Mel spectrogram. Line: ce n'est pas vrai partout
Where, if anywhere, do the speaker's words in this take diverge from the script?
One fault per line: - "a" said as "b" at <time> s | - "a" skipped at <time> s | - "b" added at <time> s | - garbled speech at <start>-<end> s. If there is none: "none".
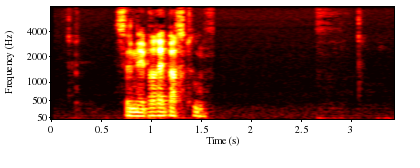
- "pas" skipped at 0.9 s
